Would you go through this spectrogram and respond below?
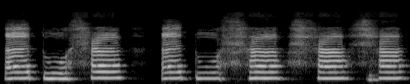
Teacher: kita sempitkan bahagian tengah kerongkong kita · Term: ha pedas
